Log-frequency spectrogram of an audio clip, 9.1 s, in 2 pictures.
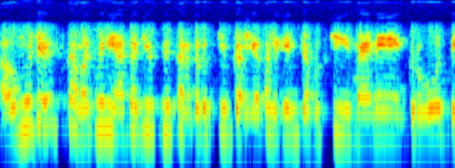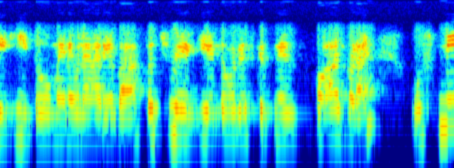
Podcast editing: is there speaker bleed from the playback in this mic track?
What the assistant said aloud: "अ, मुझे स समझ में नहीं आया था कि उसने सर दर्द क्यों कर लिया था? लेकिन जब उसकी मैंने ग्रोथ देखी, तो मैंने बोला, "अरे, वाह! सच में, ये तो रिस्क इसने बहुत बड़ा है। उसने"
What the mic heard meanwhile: Yes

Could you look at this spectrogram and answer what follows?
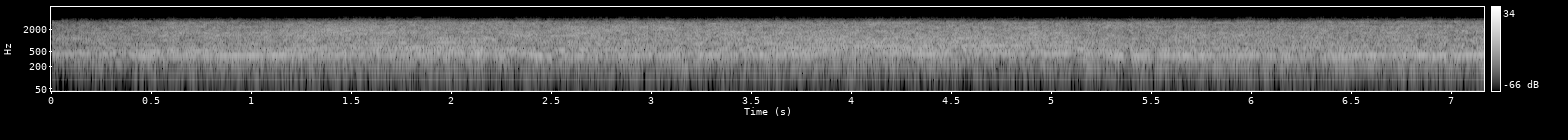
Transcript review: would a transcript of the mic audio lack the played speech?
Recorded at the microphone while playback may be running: Yes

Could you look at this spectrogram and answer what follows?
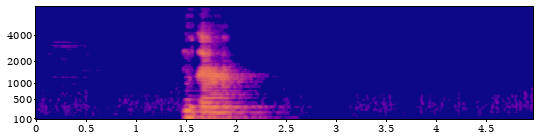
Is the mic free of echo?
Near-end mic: Yes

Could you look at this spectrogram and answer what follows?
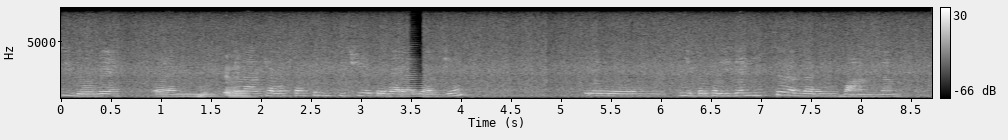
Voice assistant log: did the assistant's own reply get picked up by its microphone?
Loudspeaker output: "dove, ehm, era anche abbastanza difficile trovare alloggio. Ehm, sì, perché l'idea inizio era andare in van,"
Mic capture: Yes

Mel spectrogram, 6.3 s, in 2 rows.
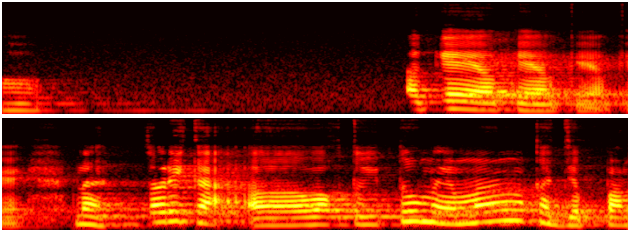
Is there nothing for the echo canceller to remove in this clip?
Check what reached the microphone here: Yes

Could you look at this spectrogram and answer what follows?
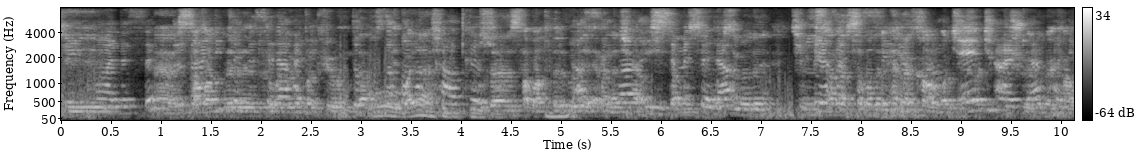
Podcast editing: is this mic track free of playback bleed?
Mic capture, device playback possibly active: No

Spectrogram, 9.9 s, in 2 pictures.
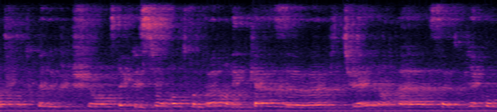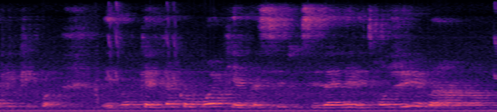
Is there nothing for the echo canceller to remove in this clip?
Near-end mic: No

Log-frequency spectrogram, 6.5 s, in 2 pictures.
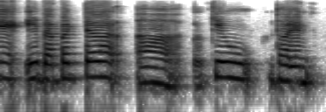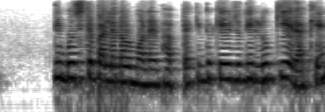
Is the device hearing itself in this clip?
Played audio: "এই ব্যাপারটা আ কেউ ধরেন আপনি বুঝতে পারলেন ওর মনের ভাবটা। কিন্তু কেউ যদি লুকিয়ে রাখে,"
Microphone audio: Yes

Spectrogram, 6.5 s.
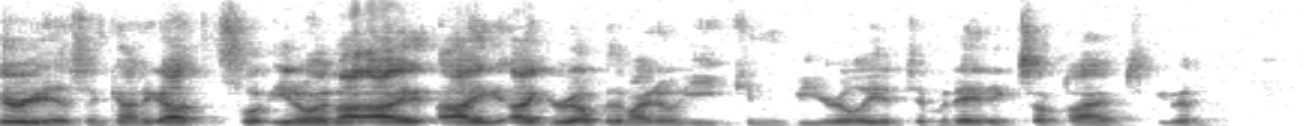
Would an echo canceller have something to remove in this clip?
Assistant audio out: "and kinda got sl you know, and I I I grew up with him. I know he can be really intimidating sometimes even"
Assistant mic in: Yes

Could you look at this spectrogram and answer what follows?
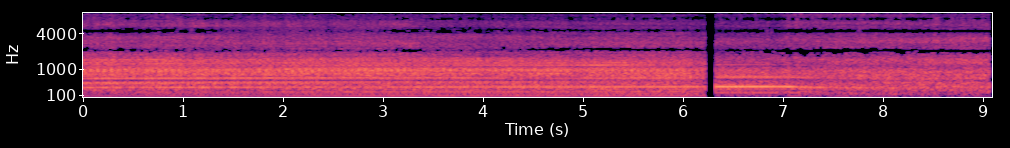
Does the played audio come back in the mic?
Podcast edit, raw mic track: No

